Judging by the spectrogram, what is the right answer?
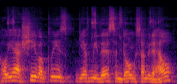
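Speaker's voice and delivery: high, pleading prayer to Shiva, hammed up; mock pleading believer. Mocking a believer who prays to Shiva, in a high pleading voice. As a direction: beg the god like a frightened believer.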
